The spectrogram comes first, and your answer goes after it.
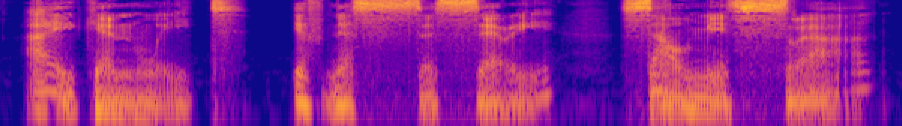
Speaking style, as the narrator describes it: he purred

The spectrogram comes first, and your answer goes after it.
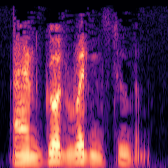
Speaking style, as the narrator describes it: Platymy growled

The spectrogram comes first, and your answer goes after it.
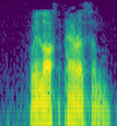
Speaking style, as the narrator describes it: he said sadly

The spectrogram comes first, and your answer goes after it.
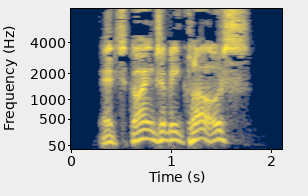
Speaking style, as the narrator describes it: Thulgarath shouted above the wind

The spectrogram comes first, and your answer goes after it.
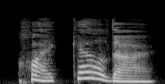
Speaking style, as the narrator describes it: she exclaimed delightedly

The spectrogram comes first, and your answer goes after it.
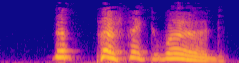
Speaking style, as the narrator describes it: Arashim cried

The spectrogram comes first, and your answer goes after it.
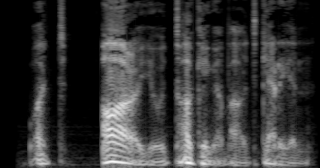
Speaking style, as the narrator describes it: Zakath muttered

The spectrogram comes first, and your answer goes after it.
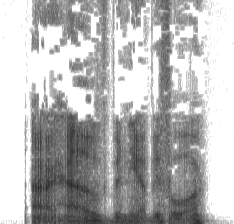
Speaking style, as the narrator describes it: the old man told him quietly

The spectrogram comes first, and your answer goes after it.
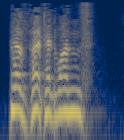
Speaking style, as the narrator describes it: she snarled at them in the corrupt Zamox dialect

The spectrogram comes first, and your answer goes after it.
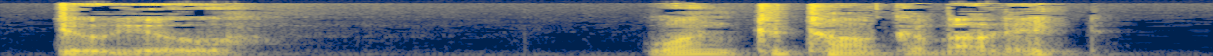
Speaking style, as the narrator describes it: asked calmly

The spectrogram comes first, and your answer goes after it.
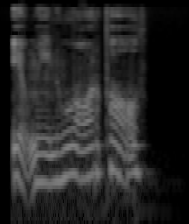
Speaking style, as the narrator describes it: Queen Layla asked in a sinking voice

